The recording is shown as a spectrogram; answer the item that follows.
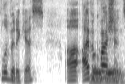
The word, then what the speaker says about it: Leviticus: there's 1822 levius 18 it's pronoun it's it's pronounced Leviticus uh I have a question so you think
